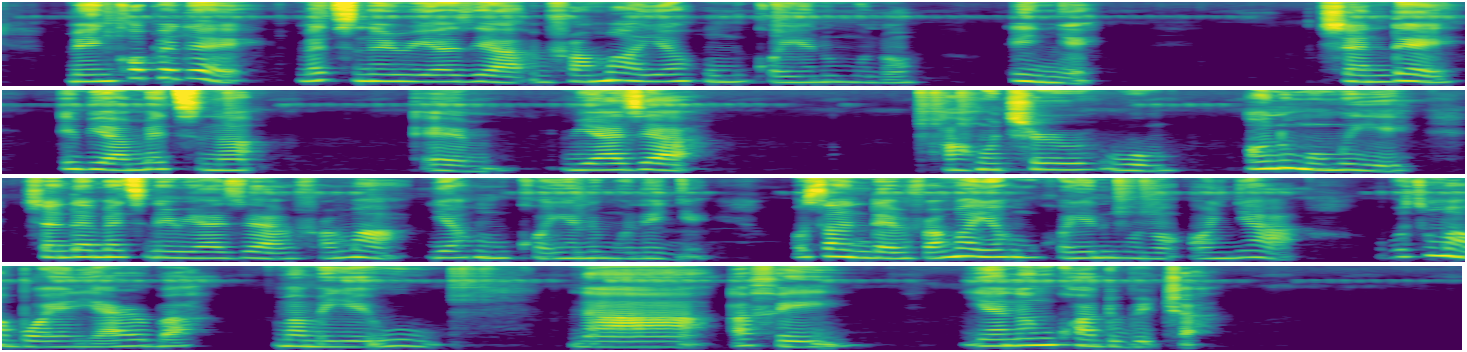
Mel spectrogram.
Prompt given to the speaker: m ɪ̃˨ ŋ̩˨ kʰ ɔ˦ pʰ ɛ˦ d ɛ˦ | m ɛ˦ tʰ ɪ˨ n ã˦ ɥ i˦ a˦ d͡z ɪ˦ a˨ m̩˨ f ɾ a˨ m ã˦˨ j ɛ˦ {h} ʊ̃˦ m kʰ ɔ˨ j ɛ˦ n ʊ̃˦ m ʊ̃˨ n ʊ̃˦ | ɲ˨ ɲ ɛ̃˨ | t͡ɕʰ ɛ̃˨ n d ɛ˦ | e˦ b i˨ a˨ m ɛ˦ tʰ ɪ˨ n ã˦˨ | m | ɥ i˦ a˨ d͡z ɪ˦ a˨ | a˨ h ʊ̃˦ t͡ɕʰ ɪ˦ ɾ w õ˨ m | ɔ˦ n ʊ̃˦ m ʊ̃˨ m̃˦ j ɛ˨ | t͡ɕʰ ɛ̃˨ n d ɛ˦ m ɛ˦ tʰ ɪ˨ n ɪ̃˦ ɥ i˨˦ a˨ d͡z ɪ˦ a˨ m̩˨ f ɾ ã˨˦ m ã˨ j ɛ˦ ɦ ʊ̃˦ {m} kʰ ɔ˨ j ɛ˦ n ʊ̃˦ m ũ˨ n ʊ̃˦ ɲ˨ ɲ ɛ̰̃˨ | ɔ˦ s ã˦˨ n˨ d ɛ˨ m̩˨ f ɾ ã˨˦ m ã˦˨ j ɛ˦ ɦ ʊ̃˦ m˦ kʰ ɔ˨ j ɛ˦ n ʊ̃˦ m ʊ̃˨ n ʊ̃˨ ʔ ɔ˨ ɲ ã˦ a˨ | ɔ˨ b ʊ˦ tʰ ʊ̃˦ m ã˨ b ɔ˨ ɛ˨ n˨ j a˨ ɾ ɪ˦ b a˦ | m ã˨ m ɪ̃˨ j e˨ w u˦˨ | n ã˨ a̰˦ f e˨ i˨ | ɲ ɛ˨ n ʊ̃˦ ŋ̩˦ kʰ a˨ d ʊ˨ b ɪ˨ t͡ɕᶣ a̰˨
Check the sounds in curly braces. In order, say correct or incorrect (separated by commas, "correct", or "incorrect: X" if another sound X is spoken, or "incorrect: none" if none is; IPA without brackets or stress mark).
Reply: correct, correct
